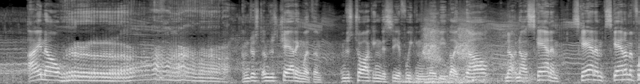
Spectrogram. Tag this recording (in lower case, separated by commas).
speech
